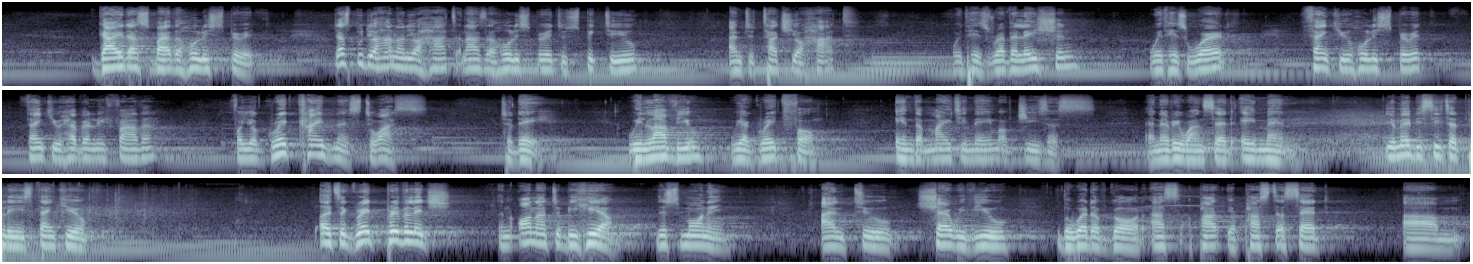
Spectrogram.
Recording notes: Preached at The City Harvest Church, Singapore.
